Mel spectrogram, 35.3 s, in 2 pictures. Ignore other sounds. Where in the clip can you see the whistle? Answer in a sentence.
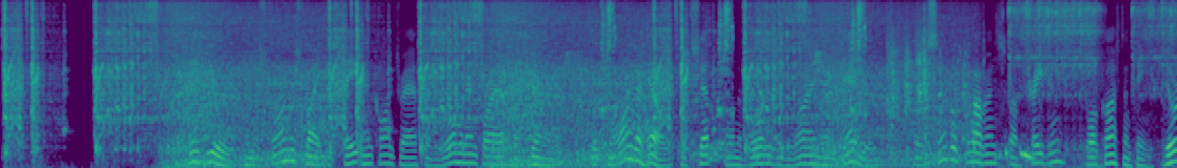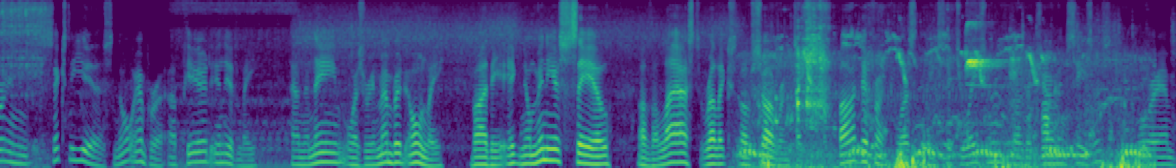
You can hear the whistle from 31.7 to 32.9 s.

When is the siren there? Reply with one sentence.
The siren can't be heard in this clip.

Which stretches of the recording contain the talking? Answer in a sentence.
The talking can be heard from 2.8 to 35.2 s.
